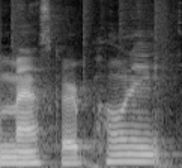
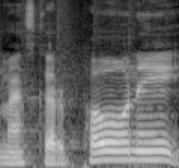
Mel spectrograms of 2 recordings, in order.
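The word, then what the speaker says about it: mascarpone: Mascar pony in Italian or mascar pon. I'm used to hearing it called mascar pony because I'm Italian and that's how my family said it.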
